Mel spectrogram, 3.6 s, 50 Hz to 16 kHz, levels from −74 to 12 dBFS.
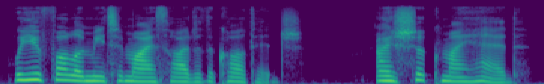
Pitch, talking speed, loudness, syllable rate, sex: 190 Hz, 230 wpm, -17 LUFS, 5.8 syllables/s, female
